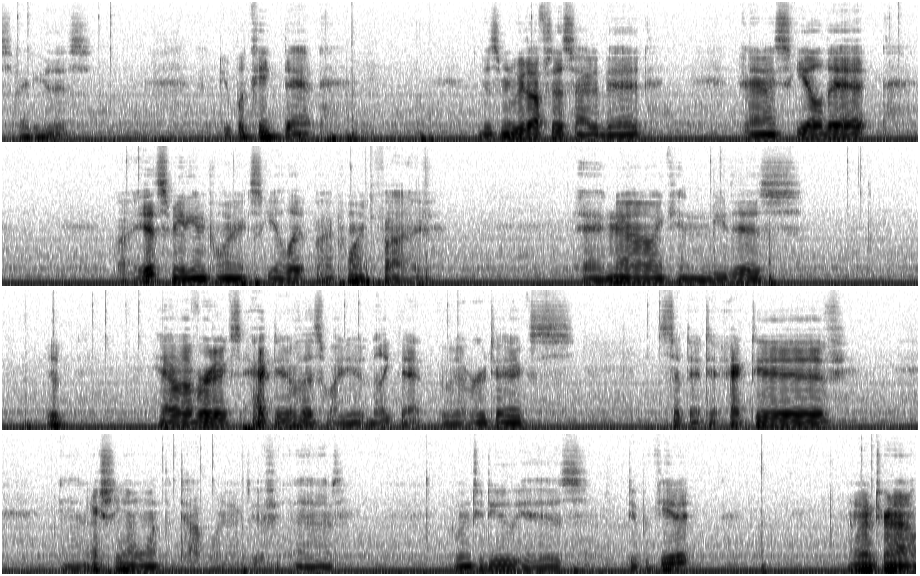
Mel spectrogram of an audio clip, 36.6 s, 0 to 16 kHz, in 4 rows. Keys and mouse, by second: 0.2-2.8 drag, 3.3 shift+d, 8.9 click, 11.6 s, 16.3-21.5 drag, 21.7-25.5 drag, 29.1 click, 36.1 click.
